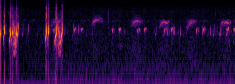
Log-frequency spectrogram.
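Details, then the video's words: Quail call recording for hunting: two loud stacked note clusters, then a steady series of soft paired chirps and short arching whistles, repeated roughly once a second. "BATAIR KI AWAZ || QUAIL CALLING"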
